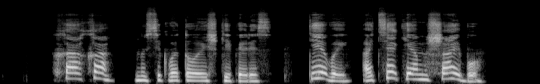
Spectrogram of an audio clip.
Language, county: Lithuanian, Vilnius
